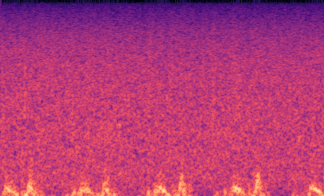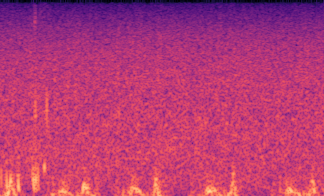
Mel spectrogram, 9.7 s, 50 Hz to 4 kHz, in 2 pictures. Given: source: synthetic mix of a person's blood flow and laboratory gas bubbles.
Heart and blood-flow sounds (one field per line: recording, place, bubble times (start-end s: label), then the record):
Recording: Doppler ultrasound of blood flow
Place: precordium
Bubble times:
4.83-5.01 s: bubbles
5.08-5.19 s: bubbles
5.33-5.60 s: bubbles
From the record:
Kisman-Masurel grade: 213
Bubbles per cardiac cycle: several, 3 to 8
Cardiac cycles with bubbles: 1 to 10%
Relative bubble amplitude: loud (0.450 to 0.775)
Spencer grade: 1 (occasional bubble signal discernible with the cardiac motion signal, with majority of cardiac periods free of bubbles)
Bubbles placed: only in the low amplitude regions of the cardiac cycle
